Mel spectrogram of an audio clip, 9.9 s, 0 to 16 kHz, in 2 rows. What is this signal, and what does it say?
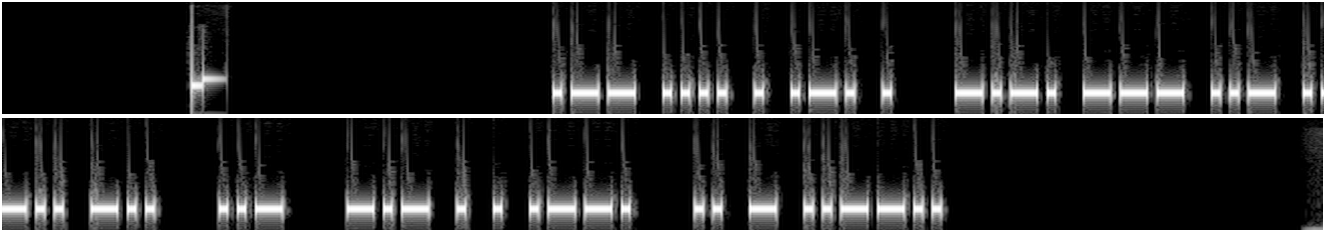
Morse code, heard as a keyed tone, about 36 wpm, 700 Hz. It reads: WHERE COULD U KEEP IT?
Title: Sentences from Top 300 Words and Abbreviations 35wpm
